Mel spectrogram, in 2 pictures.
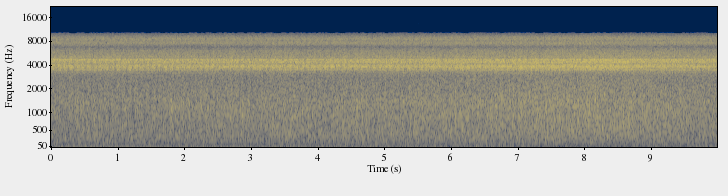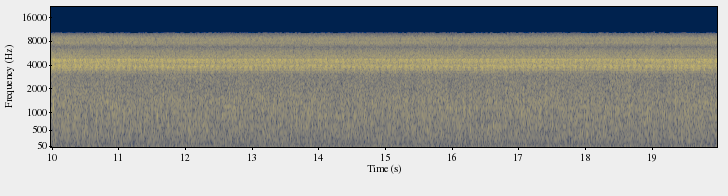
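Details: Montalban, Rizal, Philippines, early evening, June 24, 2011: rain falls as many crickets keep up a continuous high, ringing trill, with a slight swell midway and soft hissing rain beneath.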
